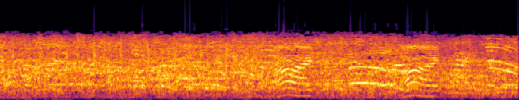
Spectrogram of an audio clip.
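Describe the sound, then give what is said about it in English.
Studio audience applause at a quiz show, a steady, dense wash of clapping and crowd noise that runs the whole time, with voices faintly audible through it. “Where's your sportsmanship? Let's have some hands. Let me hear you.”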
